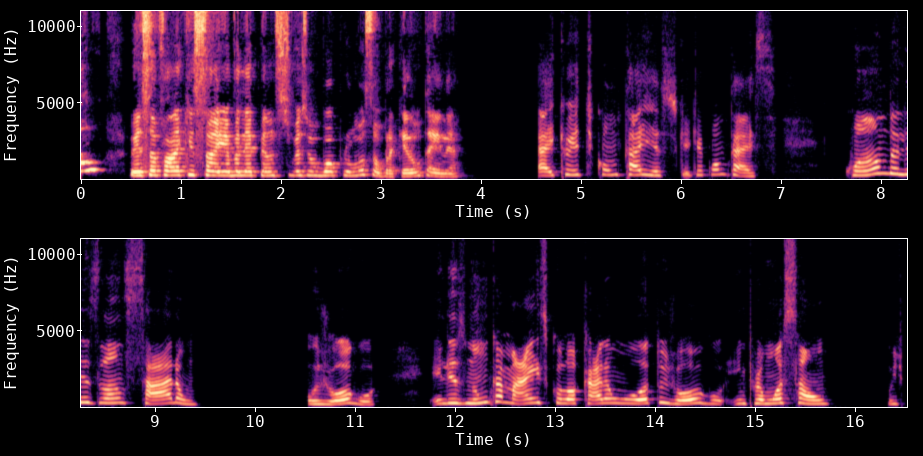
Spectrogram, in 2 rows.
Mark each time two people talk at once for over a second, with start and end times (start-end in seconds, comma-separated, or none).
none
